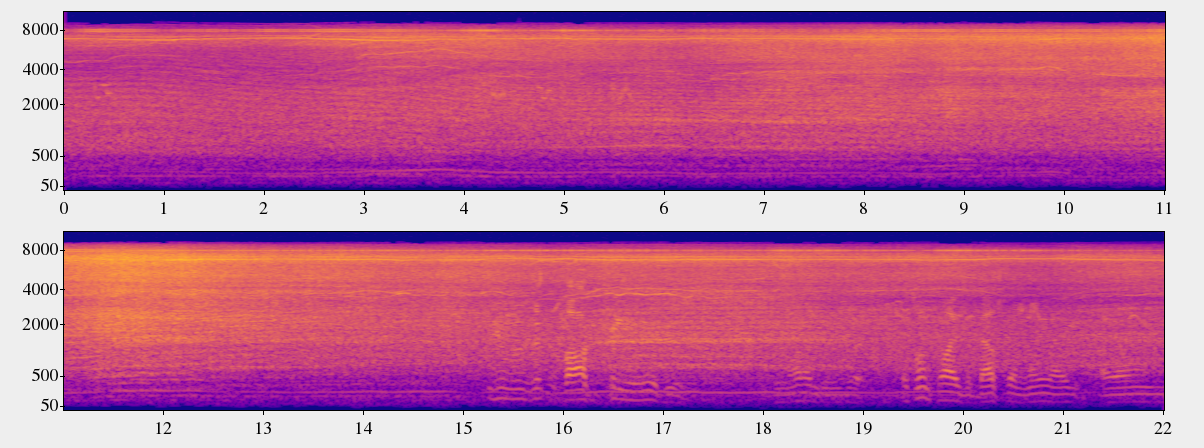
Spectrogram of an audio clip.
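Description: A small drone's rotors buzz steadily overhead, growing louder as it passes close and then fading a little.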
